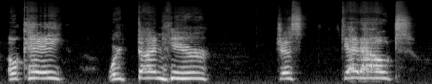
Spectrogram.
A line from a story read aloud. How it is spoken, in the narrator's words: someone shouts out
